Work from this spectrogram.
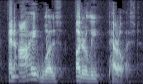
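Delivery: ordinary delivery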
